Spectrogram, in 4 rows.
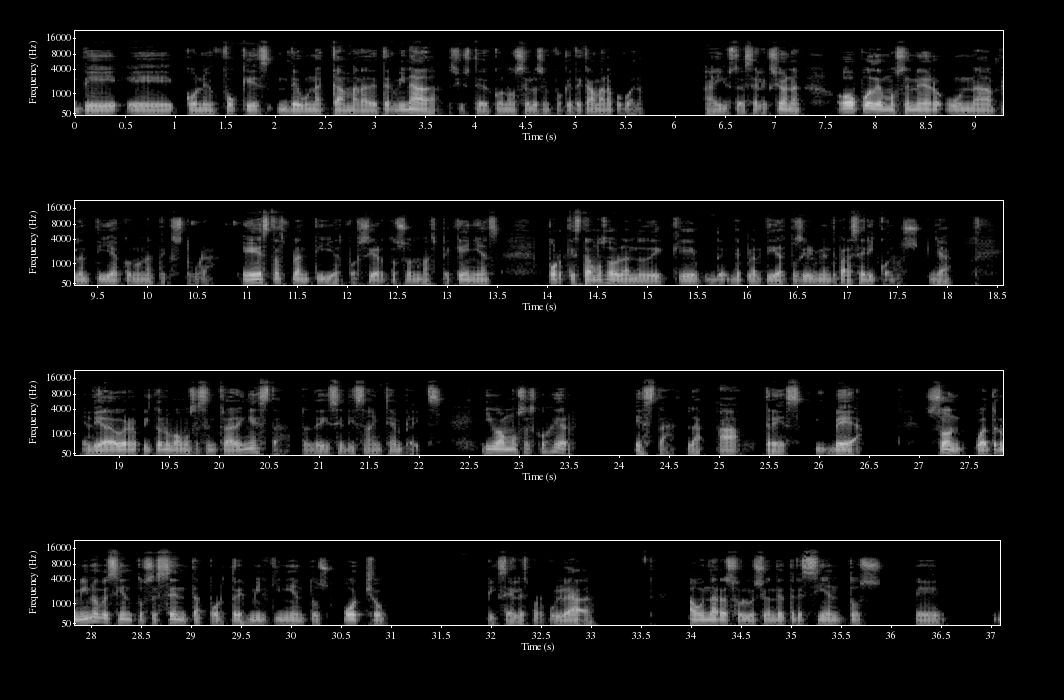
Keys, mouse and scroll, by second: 1.4 click, 2.2 click, 3.0 click, 3.4 click, 4.2 click, 4.6 click, 5.0 click, 5.4 click, 7.3 click, 8.7-9.4 scroll down 3, 9.4-9.7 scroll up 2, 10.6 click, 11.0 click, 11.5 click, 12.2 click, 19.0 click, 26.2 click.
